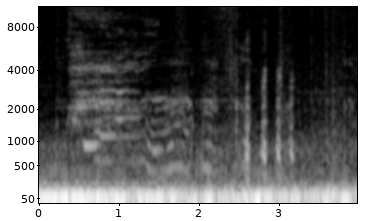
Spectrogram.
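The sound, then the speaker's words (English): The Norman E. Box, a historic steam fire engine, rumbles heavily beneath a wavering, whistle-like wail that slides downward, followed by a quick run of four or five sharp puffing bursts. “Is that a steam engine?”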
